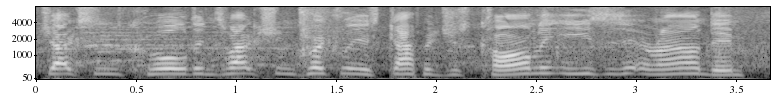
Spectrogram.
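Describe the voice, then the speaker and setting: A man calls an ice hockey game live, in a high voice. His commentary is brisk, and it rises in pitch and volume with each shot. A faint noise sits under the recording. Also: flat delivery. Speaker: play-by-play commentator.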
